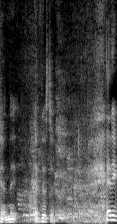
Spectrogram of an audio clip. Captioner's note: audience laughs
